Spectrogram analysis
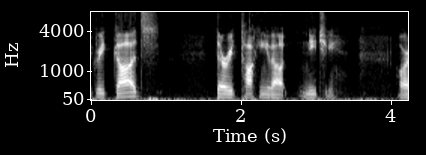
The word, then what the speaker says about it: Nietzsche: Or if you want to be really pretentious, you can pronounce it Nietzsche. But don't. I don't know. It's probably the proper way to pronounce it. But Americans will pronounce it Nietzsche. And I'm okay with that. Nietzsche. I'm fine with that.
